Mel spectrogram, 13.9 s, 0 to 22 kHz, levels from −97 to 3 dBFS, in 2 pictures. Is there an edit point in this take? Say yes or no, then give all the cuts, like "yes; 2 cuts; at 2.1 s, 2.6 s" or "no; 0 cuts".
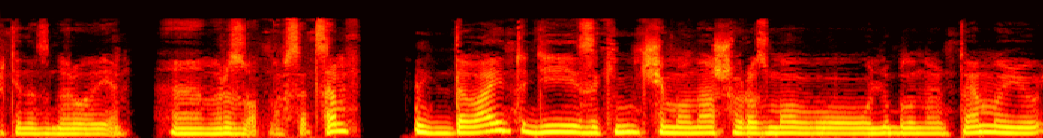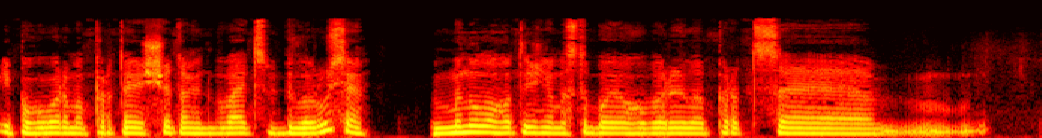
no; 0 cuts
